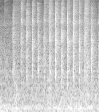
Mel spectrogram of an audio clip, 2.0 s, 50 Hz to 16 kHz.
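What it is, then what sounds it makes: Airsoft pistol with a loose, rattling barrel. A non-upgraded Godfather airsoft pistol is shaken and tapped, and its loose barrel gives about 15 quick, bright clicking rattles over a low steady hum. The rattle shows the barrel wobbles, unlike an upgraded unit, which has a fixed barrel.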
